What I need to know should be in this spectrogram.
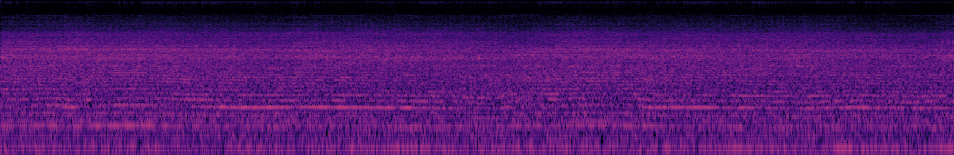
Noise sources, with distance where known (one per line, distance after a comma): rock drill, far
